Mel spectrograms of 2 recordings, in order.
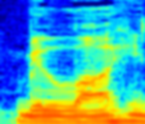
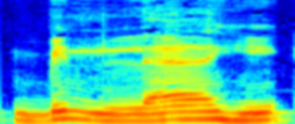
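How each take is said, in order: First: "बिल्लाहि" with a rounded, heavy laa; everyday "बिल्लाहि", not chanted, darker aa; wrong heavy lam. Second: "बिल्लाहि" slow, with a light lam and long aa; slow tajweed "बिल्लाहि", light L; thin lam. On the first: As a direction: say "बिल्लाहि" in conversation, thick L. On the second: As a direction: recite "बिल्लाहि" with a thin, drawn-out laa. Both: Shown as a demonstration. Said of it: "बिल्लाहि नहीं".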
